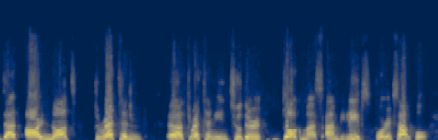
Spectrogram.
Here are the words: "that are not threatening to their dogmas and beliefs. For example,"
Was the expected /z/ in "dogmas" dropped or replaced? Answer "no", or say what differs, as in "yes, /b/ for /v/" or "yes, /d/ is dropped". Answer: yes, /s/ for /z/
